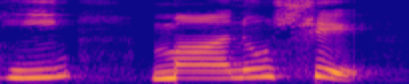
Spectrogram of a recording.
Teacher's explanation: ही की मात्रा छोटी, लंबा नहीं खींचना।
